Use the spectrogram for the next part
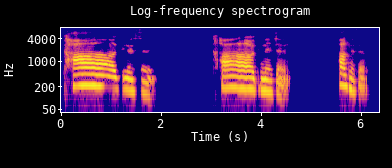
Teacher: The emphasis is on the first syllable with the aw sound, caw. Caw and our schwa sound.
